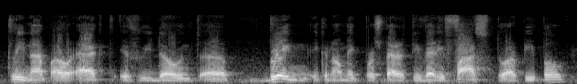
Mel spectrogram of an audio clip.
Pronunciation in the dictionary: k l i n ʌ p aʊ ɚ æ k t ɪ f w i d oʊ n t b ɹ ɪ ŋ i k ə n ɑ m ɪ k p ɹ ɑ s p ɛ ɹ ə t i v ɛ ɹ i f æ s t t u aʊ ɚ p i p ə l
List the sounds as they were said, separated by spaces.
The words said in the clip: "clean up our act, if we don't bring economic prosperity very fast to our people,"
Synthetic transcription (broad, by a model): k l i n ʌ p aʊ ɚ æ k t ɪ f w i d oʊ n t b ɹ ɪ ŋ i k ə n ɑ m ɪ k p ɹ ɑ s p ɛ ɹ ə t i v ɛ ɹ i f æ s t t u aʊ ɚ p i p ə l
